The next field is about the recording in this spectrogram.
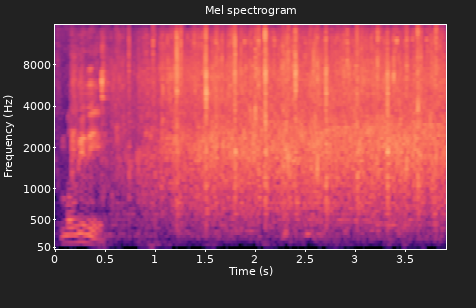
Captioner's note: applause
